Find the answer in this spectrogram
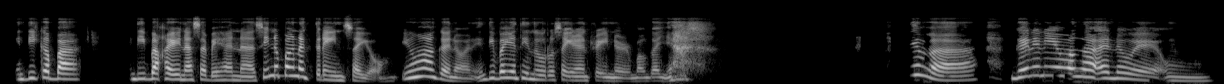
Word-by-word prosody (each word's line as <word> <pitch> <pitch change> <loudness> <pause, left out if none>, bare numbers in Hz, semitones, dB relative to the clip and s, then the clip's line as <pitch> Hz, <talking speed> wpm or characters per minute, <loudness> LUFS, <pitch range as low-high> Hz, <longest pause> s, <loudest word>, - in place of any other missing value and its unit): Hindi 240 +5 -2
ka 310 +1 +3
ba 250 -2 +6 0.6
hindi 255 +1 -1
ba 260 0 +5
kayo 240 -3 +6
nasabihan 210 -2 +1
na, 185 -1 -2
"Sino 410 +4 0
bang 410 -2 +3
nag-train 220 - +2
sa'yo?" 165 - -2
Yung 315 +5 +1
nga 370 -2 +3
gano'n. 155 - -4
"Hindi 290 +5 -5
ba 305 - +4
yan 300 -1 -1
tinuro 220 -6 -5
sa'yo 195 -4 0
ng 180 - -2
trainer 160 -4 -5
mo?" 155 - -9
Ganiyan. 170 -2 -1 2.3
Di 450 +1 -1
ba? 195 +1 +1 0.4
Ganun 405 +7 0
yung 400 -1 -2
mga 355 -2 +1 0.2
ano 280 -1 -4
eh, 205 -5 -4
hmm. 165 -2 -14
230 Hz, 155 wpm, -22 LUFS, 185-300 Hz, 2.3 s, ba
